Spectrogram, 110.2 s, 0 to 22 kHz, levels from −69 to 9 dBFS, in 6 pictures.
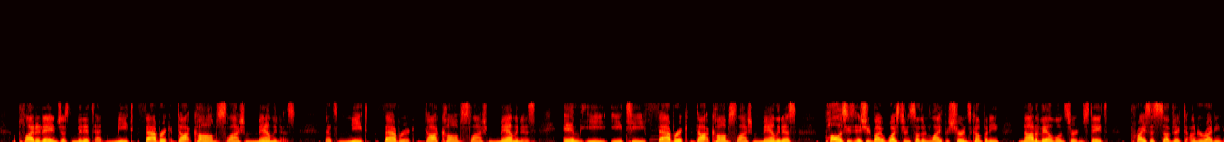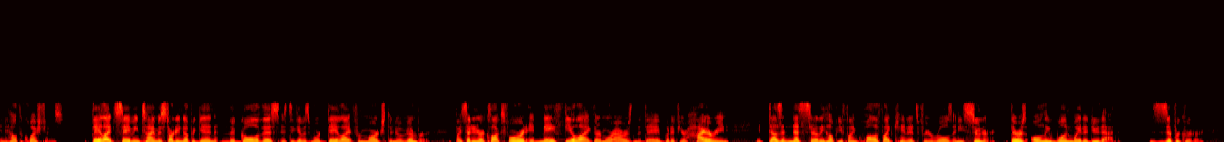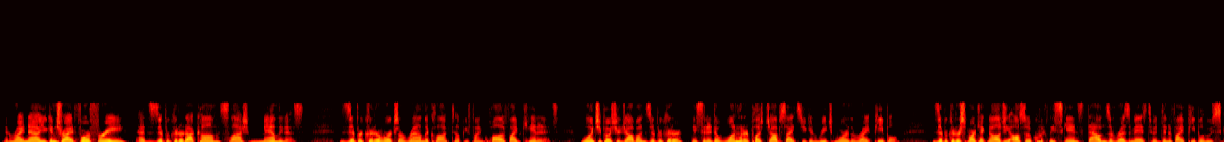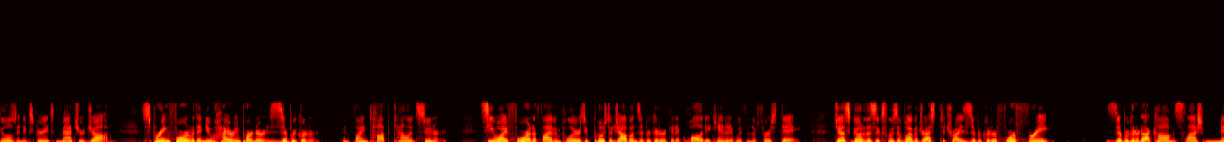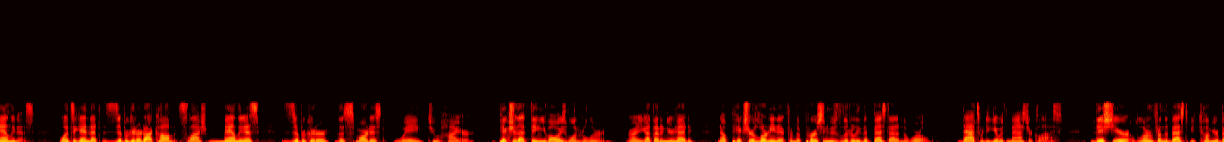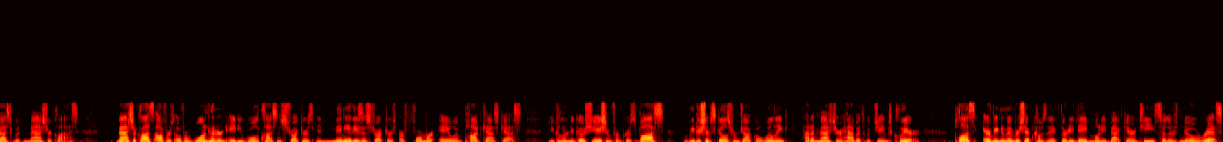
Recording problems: garbled, watery; badly; nothing above 6 kHz

